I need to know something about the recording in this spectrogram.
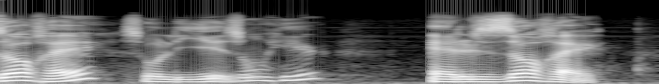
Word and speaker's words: auraient: And then look, if you've got A-I-E-N-T, then phonetically it goes like aurait. Okay, so phonetically you've got aurait here, aurait, aurait, and here as well, aurait. Okay, so it's quite easy to produce orally.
